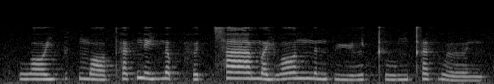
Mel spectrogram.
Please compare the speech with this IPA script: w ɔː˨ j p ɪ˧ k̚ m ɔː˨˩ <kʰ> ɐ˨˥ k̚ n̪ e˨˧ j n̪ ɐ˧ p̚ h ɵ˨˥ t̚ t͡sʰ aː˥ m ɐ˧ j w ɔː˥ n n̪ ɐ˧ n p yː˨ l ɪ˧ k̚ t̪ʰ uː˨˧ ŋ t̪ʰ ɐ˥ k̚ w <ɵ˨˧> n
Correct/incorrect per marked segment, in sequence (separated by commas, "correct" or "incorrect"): incorrect, incorrect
